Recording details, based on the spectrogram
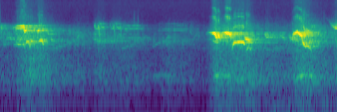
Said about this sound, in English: Now then, come back to what you hear. And for me, it's the ceiling fan mm. or the beat of my heart mm-hmm. or the birds outside.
